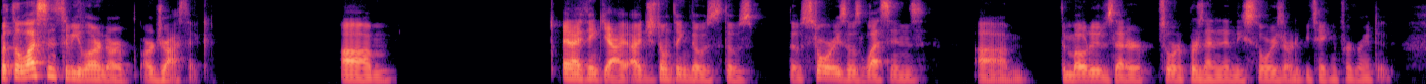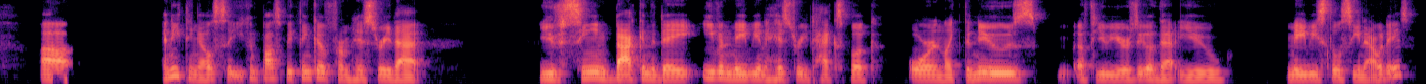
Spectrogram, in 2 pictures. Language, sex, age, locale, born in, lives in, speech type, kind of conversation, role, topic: English, male, 20-24, en-US, United States, United States, conversation, podcast, host, How can reflecting on history help us make better choices today?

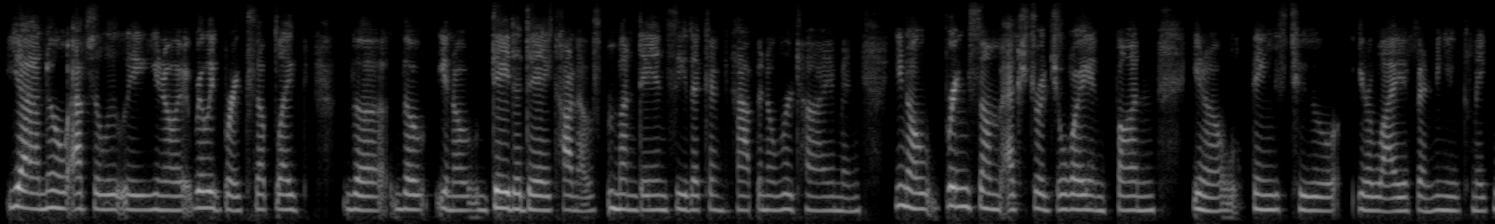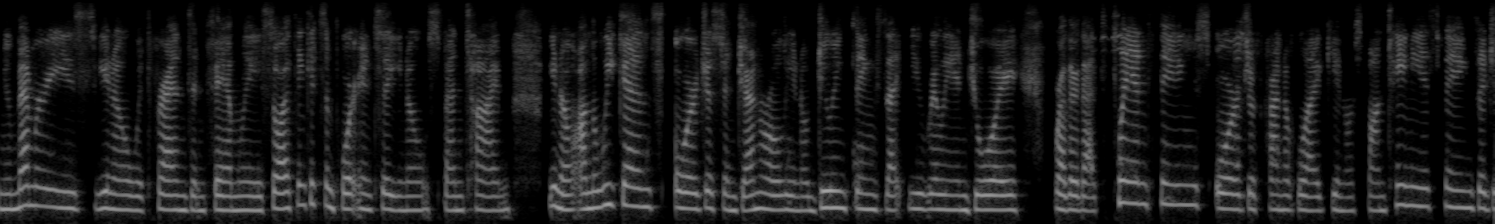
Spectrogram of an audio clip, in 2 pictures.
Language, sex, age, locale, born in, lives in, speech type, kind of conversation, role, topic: English, female, 25-29, en-US, United States, United States, conversation, unstructured, none, What weekend rituals have been recharging you lately?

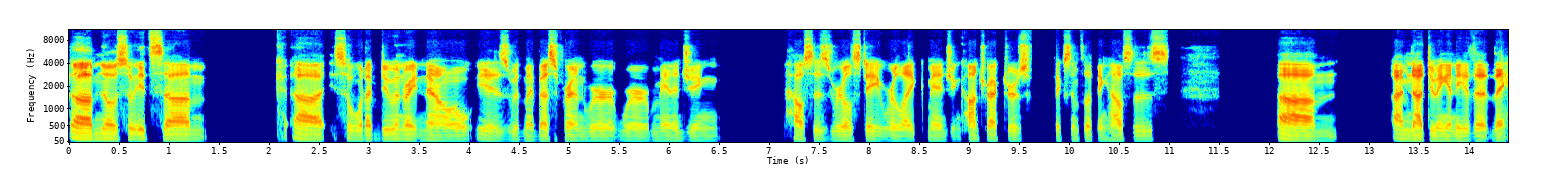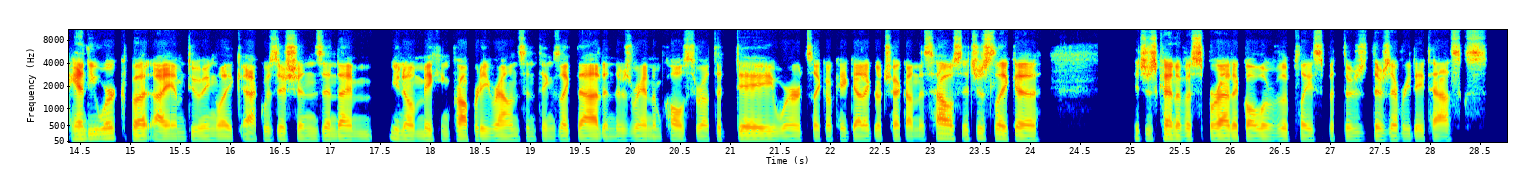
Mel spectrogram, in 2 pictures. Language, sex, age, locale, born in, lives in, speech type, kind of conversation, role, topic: English, male, 35-39, en-US, United States, United States, conversation, advice, user, How can I manage stress and stay focused when juggling many competing priorities?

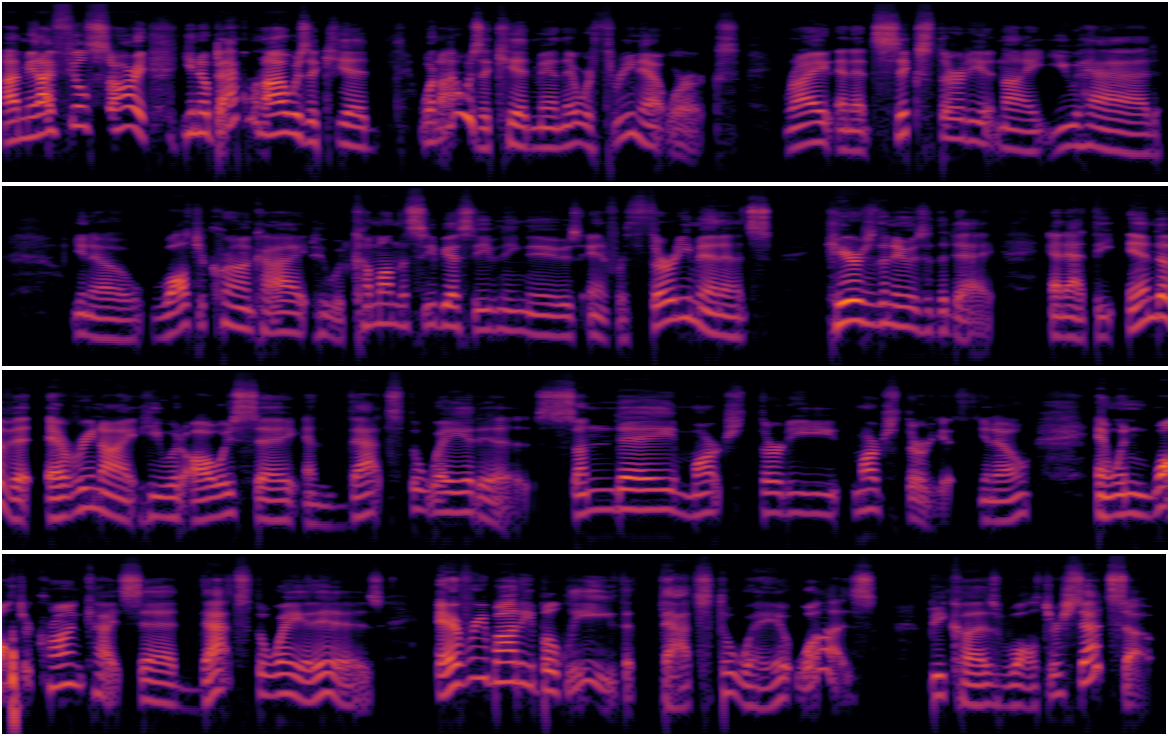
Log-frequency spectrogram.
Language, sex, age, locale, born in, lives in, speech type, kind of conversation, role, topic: English, male, 55-59, en-US, United States, United States, conversation, unstructured, none, What helps you decide whether to trust information you see in the news?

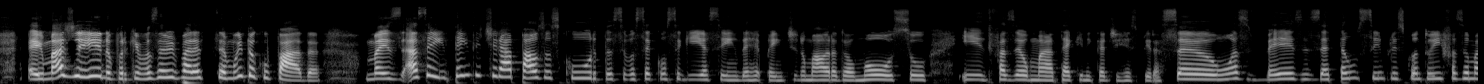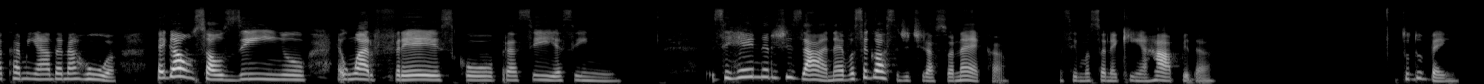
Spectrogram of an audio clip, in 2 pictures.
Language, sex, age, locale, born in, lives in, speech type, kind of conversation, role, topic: Portuguese, female, 35-39, pt-BR, Brazil, United States, conversation, advice, advisor, Como posso recarregar minha energia mental no dia a dia?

